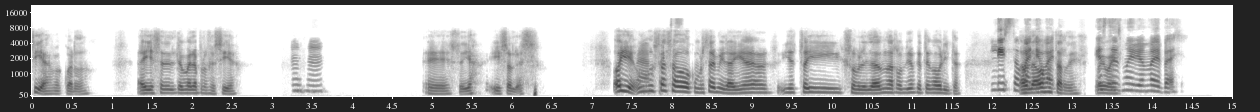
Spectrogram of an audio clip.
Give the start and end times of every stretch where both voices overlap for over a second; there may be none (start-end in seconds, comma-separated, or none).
12.3-13.7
